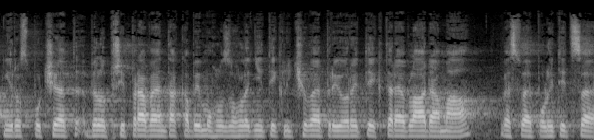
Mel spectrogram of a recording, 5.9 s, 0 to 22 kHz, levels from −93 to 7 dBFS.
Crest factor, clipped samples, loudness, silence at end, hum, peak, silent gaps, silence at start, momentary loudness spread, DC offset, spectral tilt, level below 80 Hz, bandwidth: 20 dB; under 0.1%; -22 LUFS; 0 s; none; -2 dBFS; none; 0 s; 7 LU; under 0.1%; -4.5 dB/octave; -64 dBFS; 15.5 kHz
